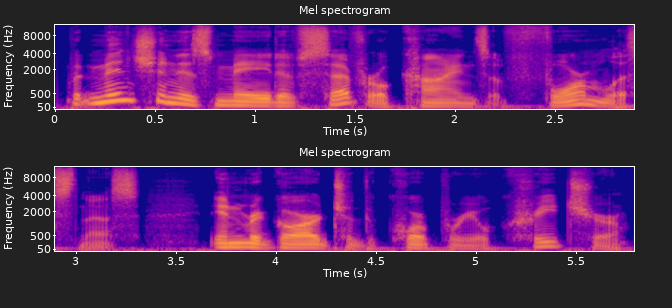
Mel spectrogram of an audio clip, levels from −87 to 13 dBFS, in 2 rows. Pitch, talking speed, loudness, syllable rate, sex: 100 Hz, 155 wpm, -19 LUFS, 4.7 syllables/s, male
